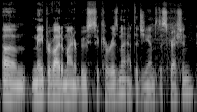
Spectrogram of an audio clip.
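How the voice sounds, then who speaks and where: A man's voice: lowish voice, normal speed. A man playing a tabletop game, chatting casually and reading out item descriptions.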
